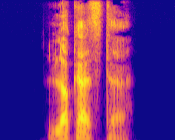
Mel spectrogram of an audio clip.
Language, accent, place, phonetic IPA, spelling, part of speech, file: German, Germany, Berlin, [ˈlɔkɐstə], lockerste, adjective, De-lockerste.ogg
- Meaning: inflection of locker: 1. strong/mixed nominative/accusative feminine singular superlative degree 2. strong nominative/accusative plural superlative degree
